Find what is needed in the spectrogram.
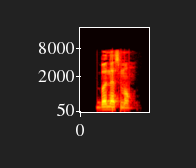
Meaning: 1. meekly, simplemindedly 2. sexily
- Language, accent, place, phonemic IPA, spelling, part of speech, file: French, France, Lyon, /bɔ.nas.mɑ̃/, bonassement, adverb, LL-Q150 (fra)-bonassement.wav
